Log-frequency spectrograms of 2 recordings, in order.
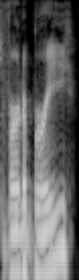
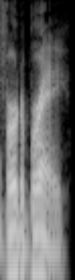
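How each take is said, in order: First: The final vowel sounds like 'ee'. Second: The final vowel sounds like 'ay'. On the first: This follows the technical Latin rule. "technically is vertebrae" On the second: This is how most people commonly say it. "but everybody says vertebrae"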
